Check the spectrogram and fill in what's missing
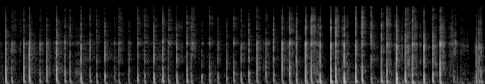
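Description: A thin, solid green plastic gift card is held in one hand and tapped fast with the fingertips of the other. About 42 crisp, dry taps come in a rapid, uneven run, each stopping short with no ring, with a faint thin tone running underneath.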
